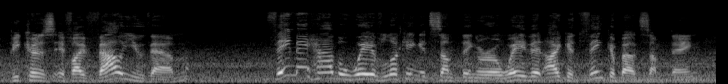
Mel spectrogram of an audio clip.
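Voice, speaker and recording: A Canadian man talking in a casual, rambling monologue, swearing freely and laughing at himself. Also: fairly high pitch. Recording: street and car noise behind.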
